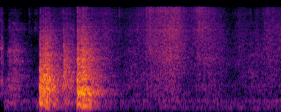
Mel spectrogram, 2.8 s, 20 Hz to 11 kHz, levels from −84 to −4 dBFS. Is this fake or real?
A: fake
